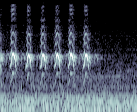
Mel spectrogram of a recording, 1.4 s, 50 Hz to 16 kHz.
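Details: A Northern flicker on 17 April 2021, in a recording of its mating call and drumming, gives six quick, evenly spaced, fairly high notes in under a second, then stops; no drumming is heard, and the background is quiet.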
